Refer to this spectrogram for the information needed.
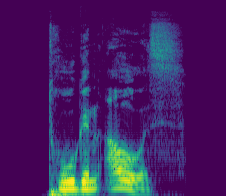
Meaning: first/third-person plural preterite of austragen
- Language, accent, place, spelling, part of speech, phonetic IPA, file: German, Germany, Berlin, trugen aus, verb, [ˌtʁuːɡn̩ ˈaʊ̯s], De-trugen aus.ogg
